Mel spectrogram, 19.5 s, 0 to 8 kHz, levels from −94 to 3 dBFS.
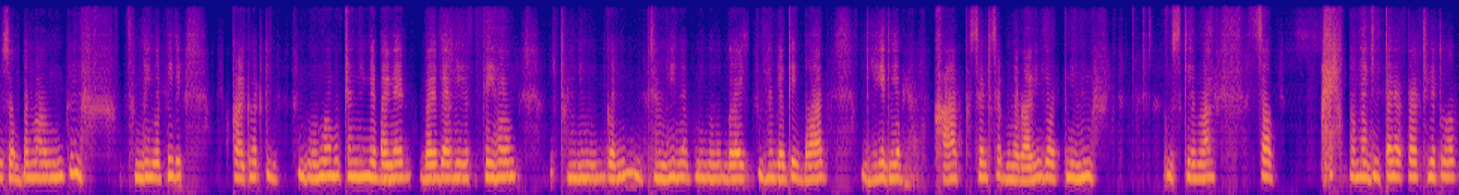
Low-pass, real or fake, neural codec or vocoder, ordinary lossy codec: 7.2 kHz; fake; codec, 16 kHz, 0.5 kbps, FreqCodec, smaller model; MP3, 64 kbps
